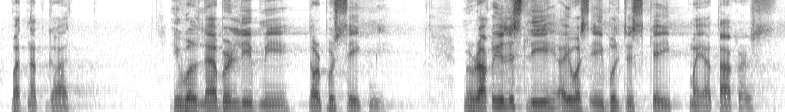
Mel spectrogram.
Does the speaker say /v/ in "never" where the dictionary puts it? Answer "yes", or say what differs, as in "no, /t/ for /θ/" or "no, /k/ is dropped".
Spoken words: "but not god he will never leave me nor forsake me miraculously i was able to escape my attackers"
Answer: no, /b/ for /v/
